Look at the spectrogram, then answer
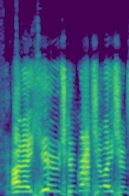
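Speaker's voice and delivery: voice breaking and cracking on "congratulations". Commentating a match and congratulating the winning team, voice cracking. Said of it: "excuse me for the voice crack".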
